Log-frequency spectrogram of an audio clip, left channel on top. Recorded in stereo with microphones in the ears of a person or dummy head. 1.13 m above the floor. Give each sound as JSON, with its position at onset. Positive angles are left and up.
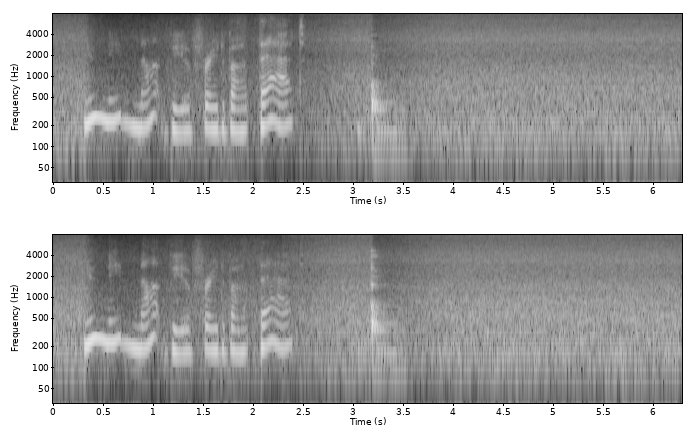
{"t": 0.3, "sound": "a woman speaking", "side_deg": -55}
{"t": 3.2, "sound": "a piano", "side_deg": -65}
